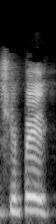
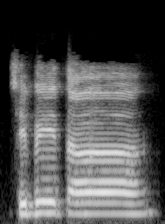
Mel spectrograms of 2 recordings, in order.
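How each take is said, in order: First: The word ends abruptly on a bare final t. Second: The word ends with a vowel added after t. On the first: The speaker calls it right. "जीभ वही रुक जानी चाहिए ना" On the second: The speaker calls it wrong. "तय को आपने आगे बढ़ा दिया"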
